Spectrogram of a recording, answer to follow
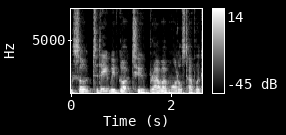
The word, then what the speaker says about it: Brawa: So today we've got two Brawa models to have a look at, or actually maybe it's pronounced Brava.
